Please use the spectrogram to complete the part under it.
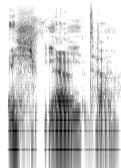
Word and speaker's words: Higuita: Higuita? Das I, das H spricht man nicht mit Higuita. – Ja, aber wo ist denn das U? – Ja, das ist auch stimmlos.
